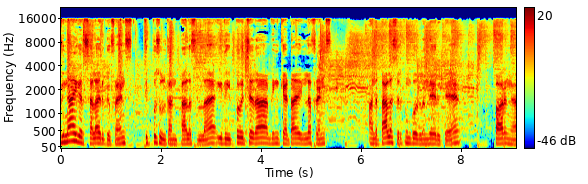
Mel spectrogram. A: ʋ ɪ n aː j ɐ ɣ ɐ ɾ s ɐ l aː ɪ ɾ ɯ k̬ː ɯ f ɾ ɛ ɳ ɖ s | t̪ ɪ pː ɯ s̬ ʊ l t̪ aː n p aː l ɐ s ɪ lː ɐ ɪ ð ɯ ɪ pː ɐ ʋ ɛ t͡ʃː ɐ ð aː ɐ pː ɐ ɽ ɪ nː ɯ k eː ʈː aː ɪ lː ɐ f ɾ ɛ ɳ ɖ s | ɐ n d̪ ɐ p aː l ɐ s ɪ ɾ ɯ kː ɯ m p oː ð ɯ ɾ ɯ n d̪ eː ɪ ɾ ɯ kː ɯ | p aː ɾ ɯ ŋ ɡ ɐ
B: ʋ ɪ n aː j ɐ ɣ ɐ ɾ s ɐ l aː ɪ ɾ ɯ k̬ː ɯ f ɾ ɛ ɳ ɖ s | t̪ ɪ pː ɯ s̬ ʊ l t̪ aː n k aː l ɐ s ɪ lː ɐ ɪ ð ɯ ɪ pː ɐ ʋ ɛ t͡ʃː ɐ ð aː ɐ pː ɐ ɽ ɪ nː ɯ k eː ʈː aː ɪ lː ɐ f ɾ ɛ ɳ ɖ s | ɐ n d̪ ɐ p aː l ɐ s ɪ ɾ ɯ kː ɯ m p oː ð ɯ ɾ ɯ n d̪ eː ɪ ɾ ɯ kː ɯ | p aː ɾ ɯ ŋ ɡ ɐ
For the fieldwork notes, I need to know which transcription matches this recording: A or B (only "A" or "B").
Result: A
